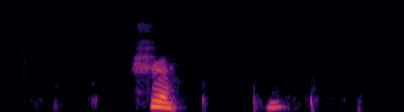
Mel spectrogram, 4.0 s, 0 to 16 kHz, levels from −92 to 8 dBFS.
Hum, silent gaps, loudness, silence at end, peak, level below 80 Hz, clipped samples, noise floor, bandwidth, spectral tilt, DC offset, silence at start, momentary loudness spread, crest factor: none; none; -33 LUFS; 1.2 s; -16 dBFS; -74 dBFS; under 0.1%; -78 dBFS; 7 kHz; -9 dB/octave; under 0.1%; 1.35 s; 24 LU; 22 dB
